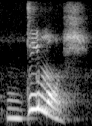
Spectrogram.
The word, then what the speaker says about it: dimanche: And then the last one is not dimanche. No, it's dimanche. Dimanche. Dimanche. Dimanche. Why? Because AN is pronounced on in French.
